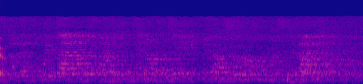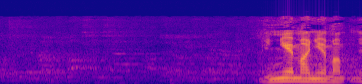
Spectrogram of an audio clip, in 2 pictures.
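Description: People murmur quietly in the background.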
